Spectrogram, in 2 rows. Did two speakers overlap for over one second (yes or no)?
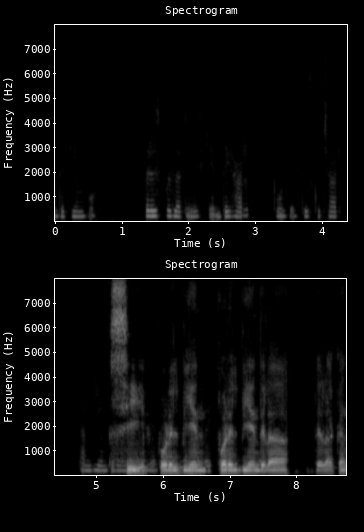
yes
